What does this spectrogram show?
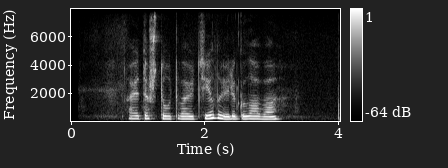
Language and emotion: Russian, neutral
